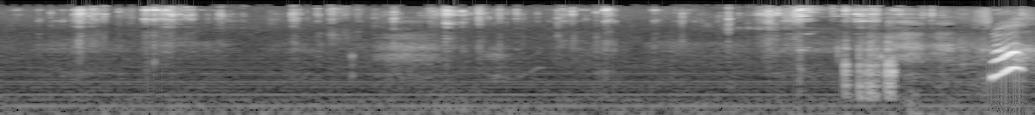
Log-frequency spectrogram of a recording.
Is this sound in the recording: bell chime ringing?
no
